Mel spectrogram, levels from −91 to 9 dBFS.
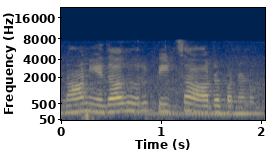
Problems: none marked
